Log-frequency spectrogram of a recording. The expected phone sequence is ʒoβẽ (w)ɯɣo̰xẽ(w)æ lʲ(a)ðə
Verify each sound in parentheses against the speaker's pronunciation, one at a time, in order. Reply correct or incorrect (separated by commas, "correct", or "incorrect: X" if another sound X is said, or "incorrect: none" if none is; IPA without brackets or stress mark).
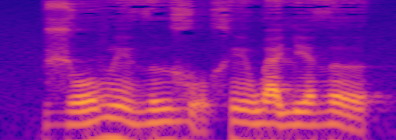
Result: incorrect: ð, correct, incorrect: æ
